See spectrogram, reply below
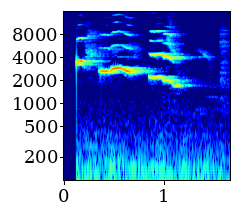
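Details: Oriental magpie-robin song meant to stimulate arousal and aggression in kept birds: a clear high whistled phrase of sliding, gently falling notes, ending with a second lower descending whistle.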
